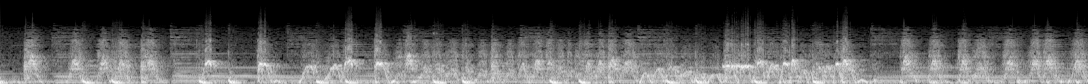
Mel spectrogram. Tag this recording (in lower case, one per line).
disc scratching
